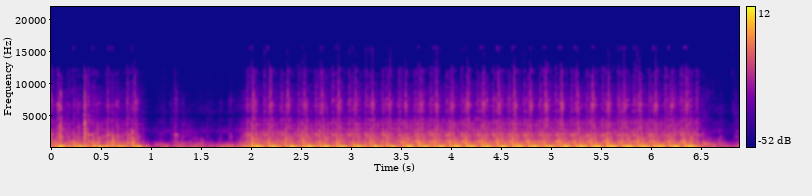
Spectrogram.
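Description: Domestic sewing machine tacking a clutch wallet's lining to its exterior an eighth inch from the edge, a short burst followed by a pause, then a steady fast rhythmic stitching run, close and clear.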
